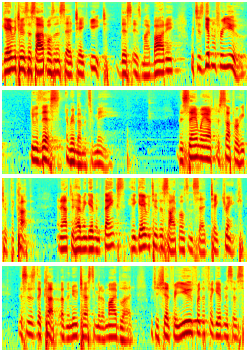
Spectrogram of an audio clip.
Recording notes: Live Worship Service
